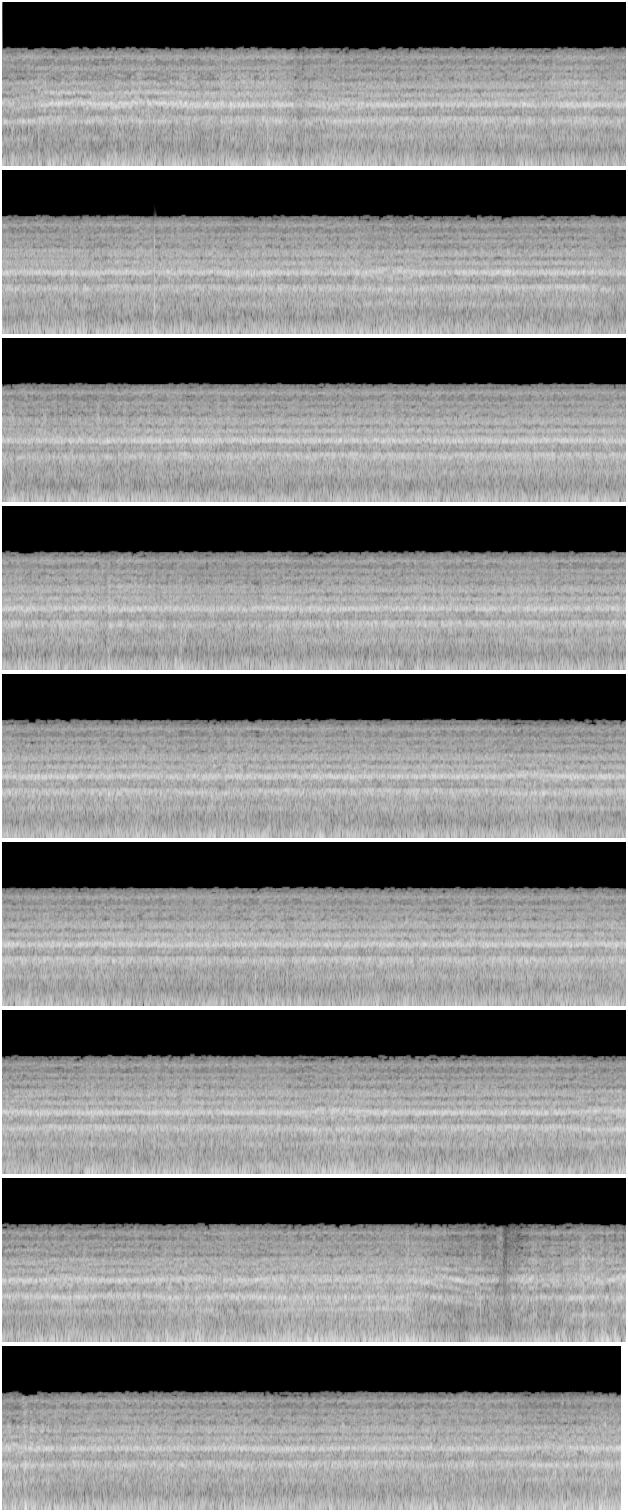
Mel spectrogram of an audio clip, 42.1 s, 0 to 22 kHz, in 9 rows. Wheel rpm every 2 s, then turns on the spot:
150, 160, 160, 160, 160, 160, 160, 160, 160, 160, 160, 160, 160, 160, 160, 160, 160, 150, 100, 160, 160.
none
